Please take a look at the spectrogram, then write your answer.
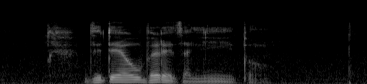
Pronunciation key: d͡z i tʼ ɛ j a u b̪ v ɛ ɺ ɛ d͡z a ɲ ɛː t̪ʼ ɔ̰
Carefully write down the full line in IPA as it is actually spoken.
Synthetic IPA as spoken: d͡z i tʼ ɛ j a u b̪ v ɛ ɺ ɛ d͡z a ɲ iː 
